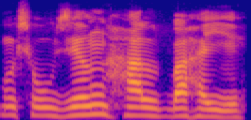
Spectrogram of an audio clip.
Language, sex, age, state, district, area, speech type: Bodo, female, 45-60, Assam, Chirang, rural, spontaneous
